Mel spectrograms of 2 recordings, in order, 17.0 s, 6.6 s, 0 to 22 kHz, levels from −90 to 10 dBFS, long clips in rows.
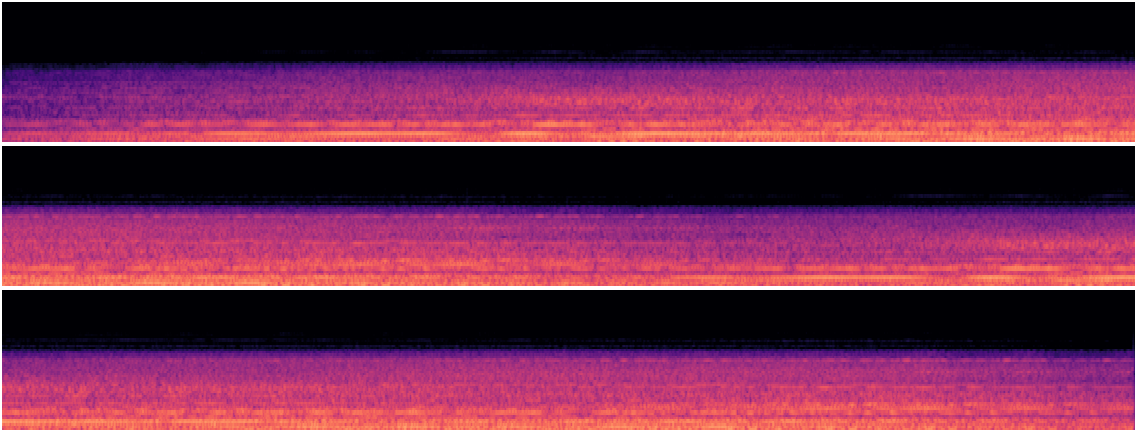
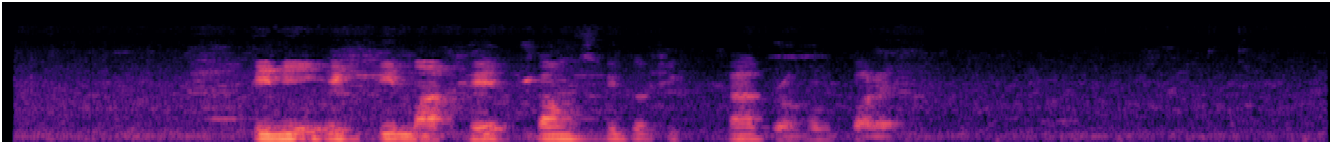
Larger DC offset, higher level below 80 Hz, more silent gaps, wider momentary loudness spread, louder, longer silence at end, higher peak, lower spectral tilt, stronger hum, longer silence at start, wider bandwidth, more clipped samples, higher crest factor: neither; first, -26 dBFS vs -58 dBFS; neither; second, 6 LU vs 21 LU; first, -18 LUFS vs -25 LUFS; second, 0 s vs 2.15 s; about the same, -4 dBFS vs -4 dBFS; about the same, -8 dB/octave vs -8.5 dB/octave; neither; second, 0 s vs 0.65 s; second, 3.7 kHz vs 5.4 kHz; neither; second, 12 dB vs 24 dB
